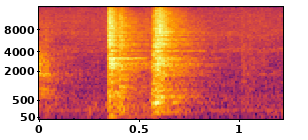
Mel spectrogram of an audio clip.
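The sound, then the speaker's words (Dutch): Two quick metallic clanks ring out as a potato masher knocks against a pot while mashing puree, then the clatter fades into quiet room noise. “Alleen ik doe hem wel altijd even voor stampen. Dus ik pak even een stamper.”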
